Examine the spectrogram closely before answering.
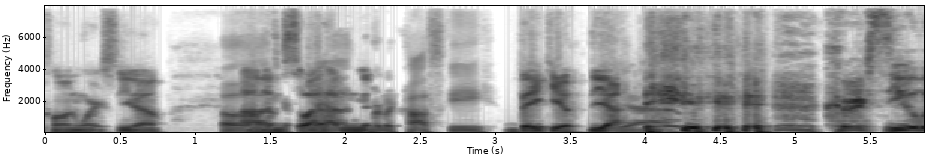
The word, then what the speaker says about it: Tartakovsky: I love I always have a hard time pronouncing this last name, but the 2003 Clone Wars, so I haven't. Tartakovsky.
